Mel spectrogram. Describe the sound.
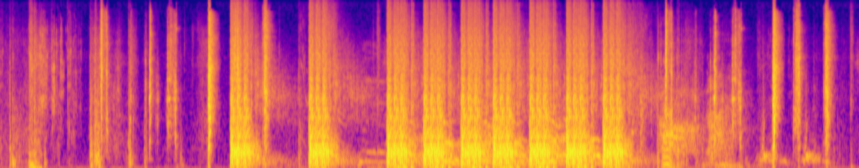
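Burst-fire weapons shoot in a video game: many loud volleys of sharp, rapid gunshots, some tightly clustered and others spaced apart, repeating throughout with no voices.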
